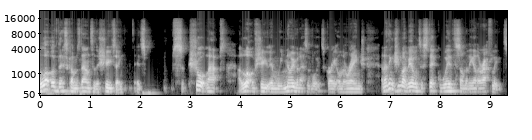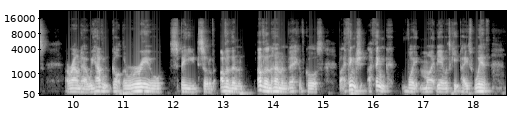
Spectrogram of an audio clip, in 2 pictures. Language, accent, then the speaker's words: English; United Kingdom; moved away; my home country. This is … in the UK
